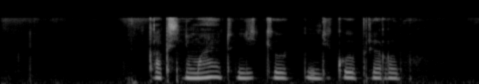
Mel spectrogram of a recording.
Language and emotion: Russian, neutral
